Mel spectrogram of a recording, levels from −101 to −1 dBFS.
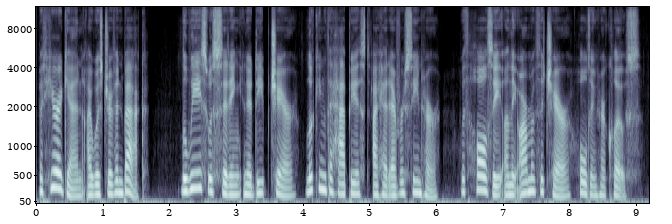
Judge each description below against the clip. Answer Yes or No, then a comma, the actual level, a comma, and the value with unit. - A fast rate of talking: Yes, fast, 215 wpm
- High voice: No, medium, 180 Hz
